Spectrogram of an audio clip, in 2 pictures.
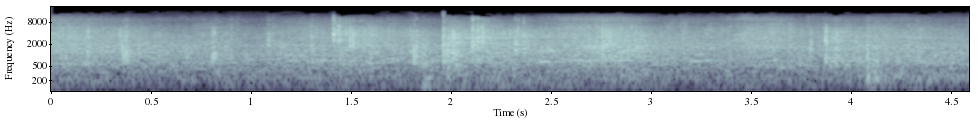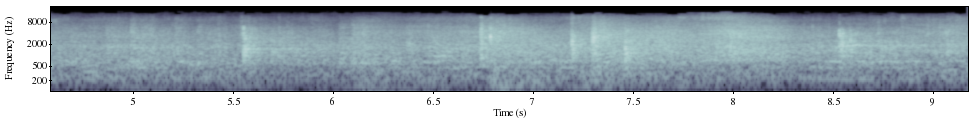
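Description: Skate blades scrape and hiss on ice in a large echoing arena.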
